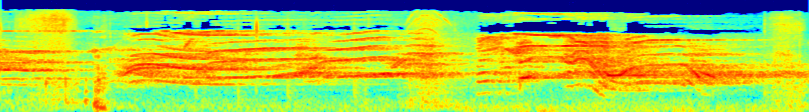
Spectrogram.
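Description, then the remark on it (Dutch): A series of high, squealing orca calls with rising and falling whistles and harsh pulsed screeches, overlapping continuously with no talking; the orcas make the sounds through their blowhole and their melon (forehead). “Dit zijn orka's.”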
